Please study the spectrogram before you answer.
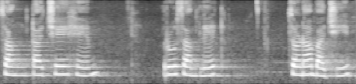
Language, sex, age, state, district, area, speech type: Goan Konkani, female, 18-30, Goa, Murmgao, rural, spontaneous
